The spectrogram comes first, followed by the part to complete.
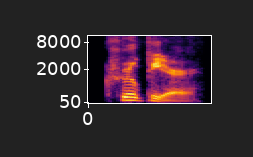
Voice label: "croupier", American

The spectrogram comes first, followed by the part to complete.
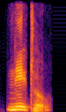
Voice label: "NATO", Indian

